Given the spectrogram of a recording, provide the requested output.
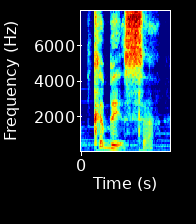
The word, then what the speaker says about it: cabeça: So cabeça, C A B E C de cedilha A.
